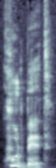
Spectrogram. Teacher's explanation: Yine gurbet kelimesini keyle ifade ederek kurbet şeklinde söyleyebiliyorlar.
